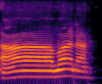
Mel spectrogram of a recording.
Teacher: জি আমানা আমানা, টান দেবেন তো, এক আলিফ পরিমাণ টান দিয়ে পড়বেন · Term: মাদ্দে বদল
